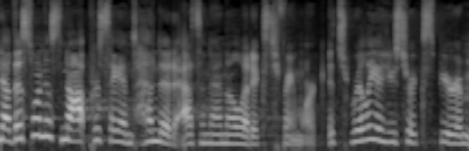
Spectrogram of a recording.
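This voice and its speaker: A woman speaks at a very fast pace in a high voice with lively intonation. Noticeable background noise runs underneath. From Mexico. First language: Spanish. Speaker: user experience designer. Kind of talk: conference presentation.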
